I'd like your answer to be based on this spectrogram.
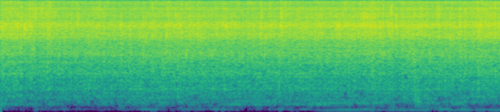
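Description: Potatoes and eggplant are stirred as they fry in a pan, producing a dense, continuous, close sizzle with a rasping, scraping texture from the stirring, with no talking.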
